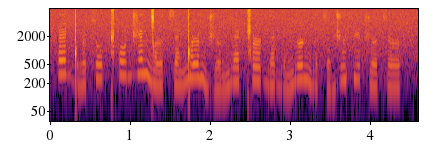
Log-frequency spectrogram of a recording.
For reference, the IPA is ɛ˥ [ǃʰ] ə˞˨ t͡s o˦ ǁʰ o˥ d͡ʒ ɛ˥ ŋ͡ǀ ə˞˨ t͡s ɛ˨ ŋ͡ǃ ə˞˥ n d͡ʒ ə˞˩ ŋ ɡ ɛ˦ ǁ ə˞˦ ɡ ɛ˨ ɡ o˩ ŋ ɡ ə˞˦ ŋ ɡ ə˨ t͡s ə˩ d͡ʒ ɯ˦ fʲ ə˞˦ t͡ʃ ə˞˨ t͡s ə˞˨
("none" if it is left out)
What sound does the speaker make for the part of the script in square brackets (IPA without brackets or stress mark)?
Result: ɡ͡ǃ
